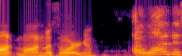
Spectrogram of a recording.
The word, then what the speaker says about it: Monmouth: Monmouth, Oregon. I wanted to say Monmouth because that's how it's spelled, but I felt like that wasn't correct.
